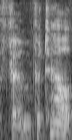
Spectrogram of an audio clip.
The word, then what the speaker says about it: femme fatale: They are called femme fatale type of woman. Femme fatale. Two words. First word is femme, one syllable, F-E-M-M-E. The second part is F-A-T-A-L-E, fatale.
